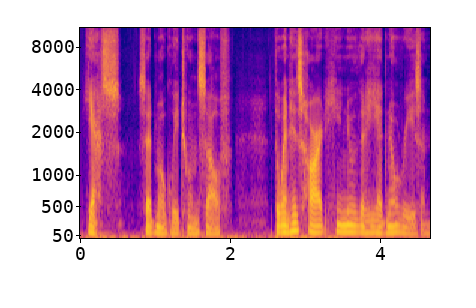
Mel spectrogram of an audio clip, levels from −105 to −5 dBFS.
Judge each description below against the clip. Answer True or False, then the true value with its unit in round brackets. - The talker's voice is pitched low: True (90 Hz)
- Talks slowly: False (205 wpm)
